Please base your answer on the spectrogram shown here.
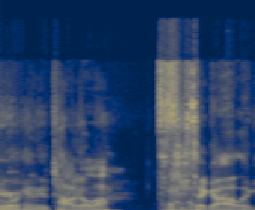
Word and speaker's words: Tagalog: Tagalog, yeah, that's how you pronounce it, but yeah.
